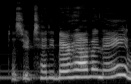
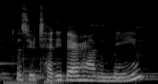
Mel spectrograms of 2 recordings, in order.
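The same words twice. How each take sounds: First: It is said louder. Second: It is said at a normal, quieter volume.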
